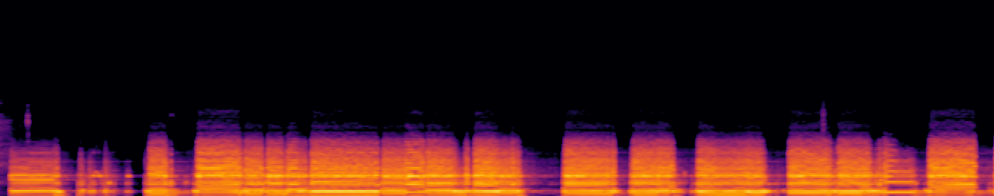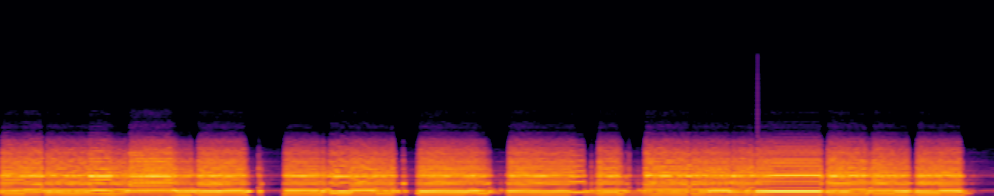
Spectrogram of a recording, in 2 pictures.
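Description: An electric guitar being tuned through heavy distortion in Amsterdam on a rainy day, loud buzzing notes ringing out in choppy bursts separated by brief silences, with no talking.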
